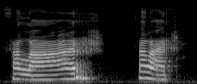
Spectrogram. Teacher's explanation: this R, the fricative R, it is more common in São Paulo and southeast and south of Brazil.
